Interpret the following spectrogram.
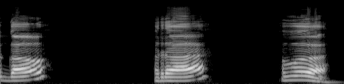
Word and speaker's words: गौरव: देखो किस तरीके से, गा में उ की मात्रा गौ, र व, तो मिलके बन जाएगा गौरव।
